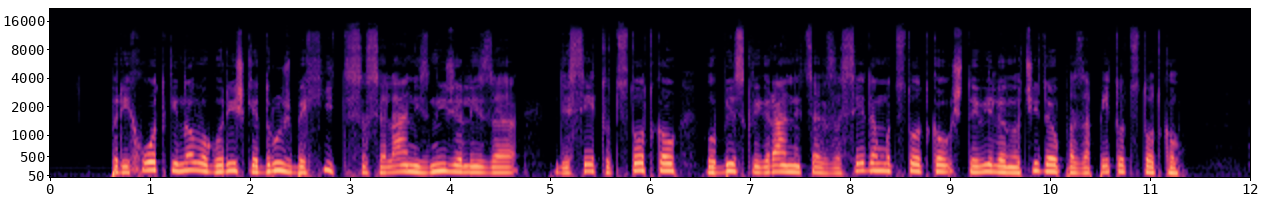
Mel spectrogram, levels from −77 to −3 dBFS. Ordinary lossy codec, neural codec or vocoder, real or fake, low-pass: none; none; real; 19.8 kHz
